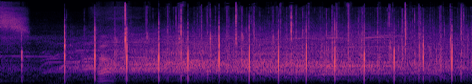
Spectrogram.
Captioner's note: audience applauds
